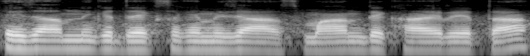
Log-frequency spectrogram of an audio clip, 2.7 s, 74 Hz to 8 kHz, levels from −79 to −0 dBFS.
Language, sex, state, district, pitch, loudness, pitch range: Bhojpuri, male, Bihar, East Champaran, 130 Hz, -16 LUFS, 125-135 Hz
